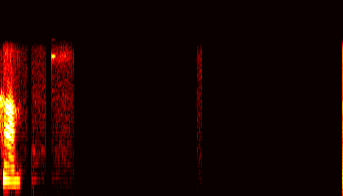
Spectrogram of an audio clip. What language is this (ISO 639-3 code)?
guj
